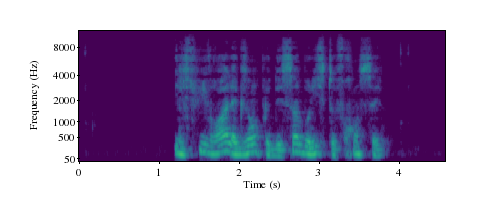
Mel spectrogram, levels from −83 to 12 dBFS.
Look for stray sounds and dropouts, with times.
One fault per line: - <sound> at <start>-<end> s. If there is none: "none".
none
